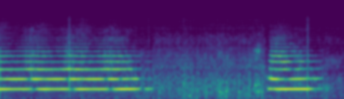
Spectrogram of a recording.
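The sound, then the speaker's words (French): An urban passenger train leaves a station in Kinshasa's city centre. A loud, steady horn blast lasts nearly two seconds, then comes a stretch of rumbling rail noise and a second, shorter horn blast. “Le voyage retour commence. Le train quitte le centre-ville.”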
